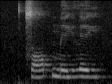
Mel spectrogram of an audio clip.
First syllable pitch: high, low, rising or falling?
rising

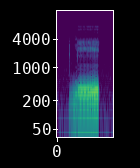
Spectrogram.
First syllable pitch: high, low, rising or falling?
rising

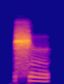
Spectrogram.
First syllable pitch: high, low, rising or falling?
low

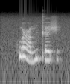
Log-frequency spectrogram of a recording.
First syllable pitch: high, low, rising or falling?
high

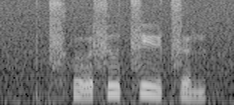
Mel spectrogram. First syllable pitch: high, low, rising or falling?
low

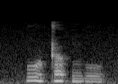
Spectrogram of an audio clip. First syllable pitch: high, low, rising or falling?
falling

